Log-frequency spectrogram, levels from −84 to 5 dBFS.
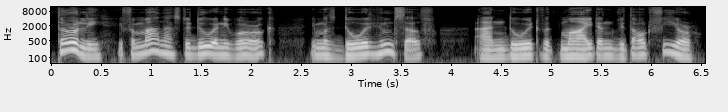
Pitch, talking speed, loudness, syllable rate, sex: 135 Hz, 200 wpm, -18 LUFS, 4.7 syllables/s, male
